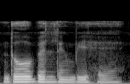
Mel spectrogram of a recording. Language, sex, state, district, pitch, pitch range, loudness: Hindi, male, Arunachal Pradesh, Longding, 110 Hz, 105-120 Hz, -18 LUFS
